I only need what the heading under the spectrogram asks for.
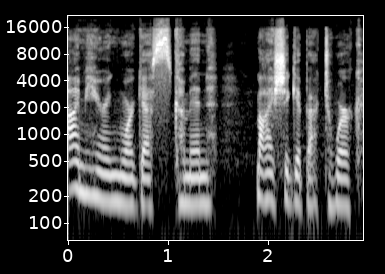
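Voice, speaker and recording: Using a put-on character voice, a woman talks at a fairly quick pace in a fairly low pitch with fairly even intonation. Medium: video game.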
